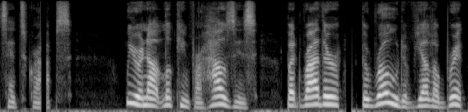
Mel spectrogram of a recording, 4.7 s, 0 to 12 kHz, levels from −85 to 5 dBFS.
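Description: At 0.41 to 0.47 s, 1.75 to 1.77 s and 3.46 to 3.52 s the speech drops into a block of digital silence, 64 ms, 21 ms and 64 ms long. The short one fits a 512-sample buffer left unfilled. The edges are hard and unfaded, unlike a smoothed dropout.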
